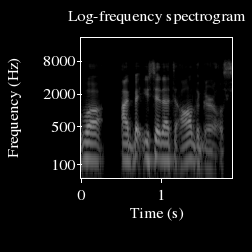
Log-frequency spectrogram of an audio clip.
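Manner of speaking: ordinary talk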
